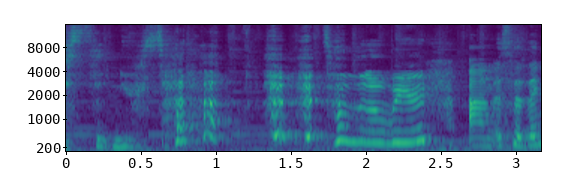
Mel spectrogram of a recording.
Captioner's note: laughs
